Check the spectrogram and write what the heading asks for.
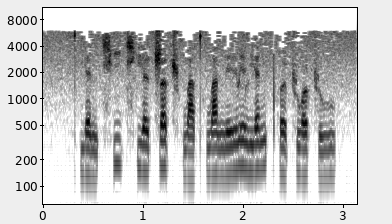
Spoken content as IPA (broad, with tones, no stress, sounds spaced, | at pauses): t̪ʰ j ɛ˨˩ n t͡ɕʰ i˥ t͡ɕʰ j ɛ˧˥ ʈ͡ʂ ä˥˩ ʈ͡ʂʰ w ä˧˥ t̪ʰ w a˥ n e˥ ɪ̯ ɻ e˨ ɪ̯ l j ɛ˥ n pʰ ɤ˧˥ ʈ͡ʂ w ɔ˥˩ ʈ͡ʂ u˥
